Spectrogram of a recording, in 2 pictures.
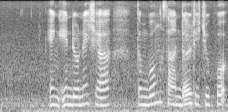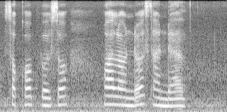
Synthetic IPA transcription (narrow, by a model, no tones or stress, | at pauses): ʔɪŋind̪onesiat̪əmbʊŋsandald̪̥i̤̥t͡ʃupɔʔsɔkɔb̥ɔsɔwalɔndɔsandal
